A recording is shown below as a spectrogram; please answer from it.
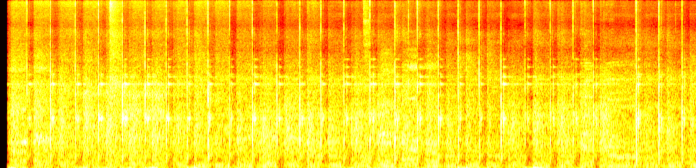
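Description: Shoemaker's hammer tapping rapidly along the edge of a lasted ladies' shoe, pounding the upper down over the insole, about three or four strikes a second, each with a short metallic ring.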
